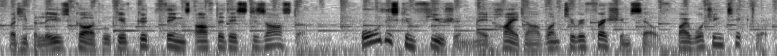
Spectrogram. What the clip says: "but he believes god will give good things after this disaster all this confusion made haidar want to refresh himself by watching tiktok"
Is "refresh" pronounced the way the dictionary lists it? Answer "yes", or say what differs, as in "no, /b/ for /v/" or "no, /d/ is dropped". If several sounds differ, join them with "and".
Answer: yes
